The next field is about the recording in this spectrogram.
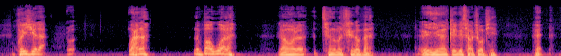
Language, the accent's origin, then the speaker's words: Chinese; Henan, China; now in Beijing, China; 我来北京怎么打的天下？就是我是河南人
